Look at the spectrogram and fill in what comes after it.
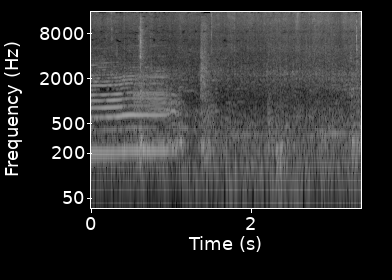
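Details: An enraged cow coming down off a truck in Indonesia gives a loud, low, sustained moo lasting about a second, followed by scattered clattering and handling noises.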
